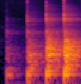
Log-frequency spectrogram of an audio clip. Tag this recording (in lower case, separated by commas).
tools, hammer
